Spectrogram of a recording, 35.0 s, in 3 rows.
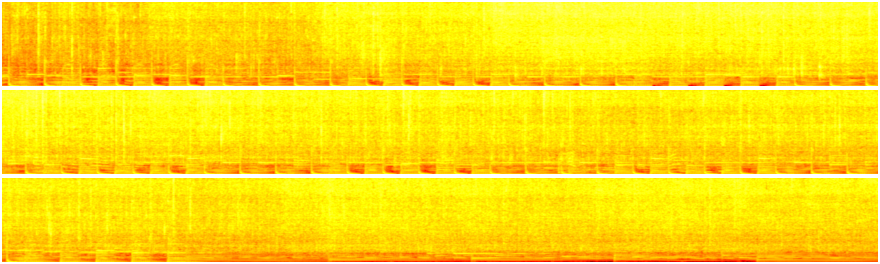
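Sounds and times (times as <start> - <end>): background music with a beat: 0.0 - 26.0
chicken sizzling in a pot: 4.5 - 20.5
wooden spoon stirring: 5.0 - 15.0.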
